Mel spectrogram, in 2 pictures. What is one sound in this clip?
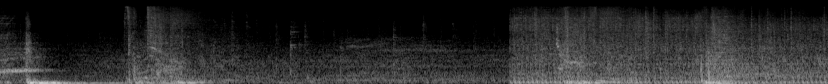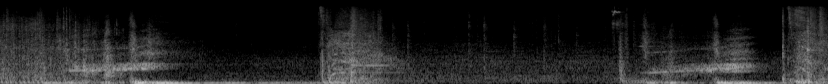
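Heavy objects crash and clatter as they are thrown.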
